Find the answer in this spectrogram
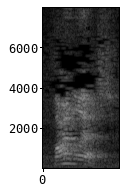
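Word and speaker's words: Ephphatha: at this last one he said he spoke final s he spoke which is tough to pronounce but it's Aramaic for be open everyone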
